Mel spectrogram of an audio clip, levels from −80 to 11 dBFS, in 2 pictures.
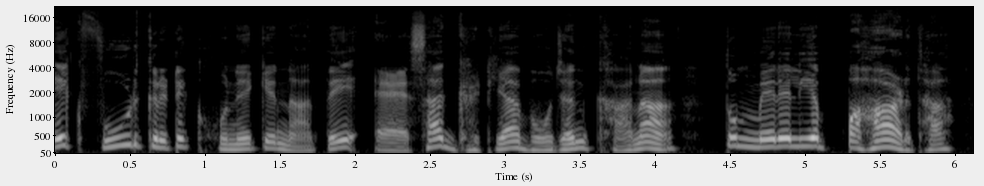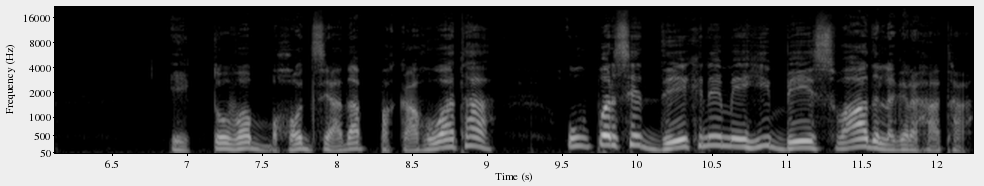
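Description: No technical faults can be heard anywhere in the recording. Nothing in the speech audio calls for a timestamp or a closer look.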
